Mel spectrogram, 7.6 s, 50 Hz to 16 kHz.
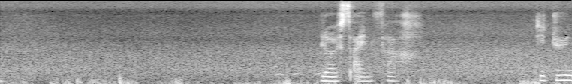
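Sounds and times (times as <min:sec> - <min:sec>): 
ocean waves rushing: 0:00.0 - 0:07.6
speech: 0:04.3 - 0:05.6, 0:07.2 - 0:07.6.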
